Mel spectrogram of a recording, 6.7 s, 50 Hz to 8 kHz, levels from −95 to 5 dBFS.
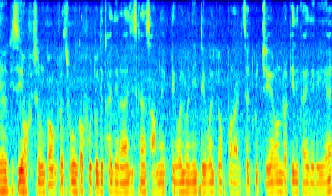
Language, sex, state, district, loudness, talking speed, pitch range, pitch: Hindi, male, Chhattisgarh, Jashpur, -20 LUFS, 225 wpm, 100-105 Hz, 105 Hz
